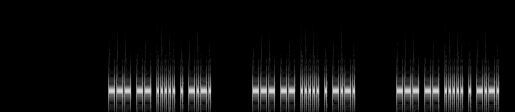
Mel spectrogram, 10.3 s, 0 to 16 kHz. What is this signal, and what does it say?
Morse code, heard as a keyed tone, about 30 wpm, 700 Hz. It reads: OM5EC OM5EC OM5EC
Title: DXCC-100 Call Signs - 5 Characters - Repeated 3x - 30wpm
